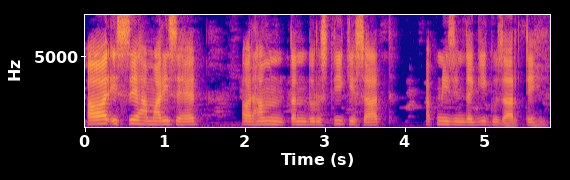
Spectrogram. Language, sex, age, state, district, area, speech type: Urdu, female, 18-30, Uttar Pradesh, Lucknow, rural, spontaneous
